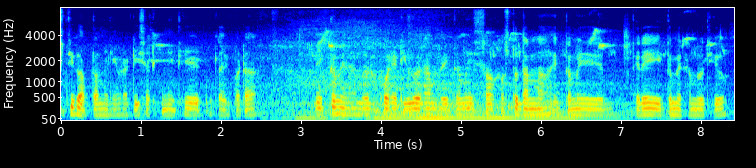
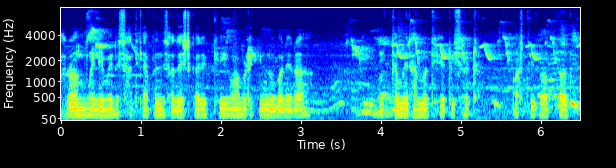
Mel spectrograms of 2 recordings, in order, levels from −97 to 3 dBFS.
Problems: constant background noise, continuous background conversations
